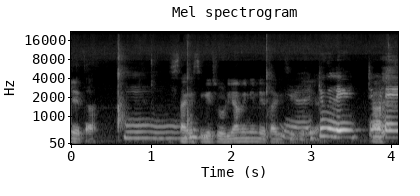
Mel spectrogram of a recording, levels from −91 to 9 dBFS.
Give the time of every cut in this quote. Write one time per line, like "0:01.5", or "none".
none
